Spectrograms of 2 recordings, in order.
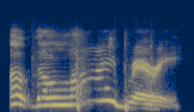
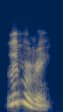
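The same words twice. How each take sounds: First: The library said slowly, much higher, each beat clear; modelled library. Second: Library said as two beats, higher and louder; student's clipped library. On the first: Shown as a demonstration. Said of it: "teacher modelling the word". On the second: Retold or imitated. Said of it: "student repeating the word".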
